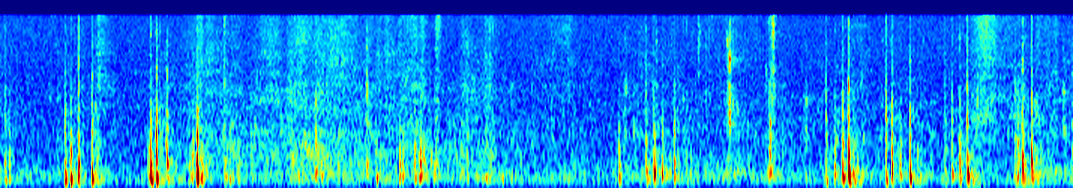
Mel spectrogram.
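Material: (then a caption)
Cardboard. A small, hollow white printed cardboard mailer box from a Lick My Dip hot sauce subscription is held and rotated while fingertips and nails tap and scratch its sides and edges. The sound is quiet, with short, dry, hollow taps in scattered clusters and bright, scratchy rustles between them.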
